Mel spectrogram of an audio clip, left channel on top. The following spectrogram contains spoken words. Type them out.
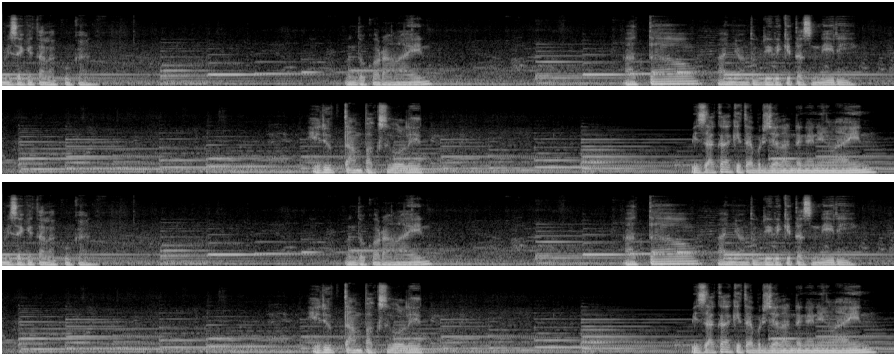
bisa kita lakukan? Untuk orang lain? Atau hanya untuk diri kita sendiri? Hidup tampak sulit. Bisakah kita berjalan dengan yang lain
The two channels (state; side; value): identical; both; correlation 1.00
